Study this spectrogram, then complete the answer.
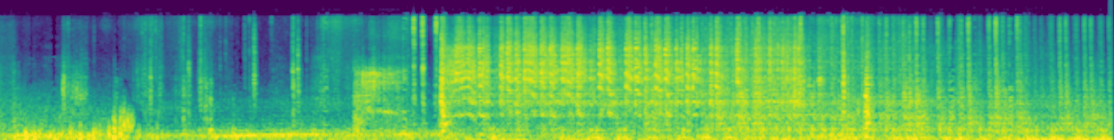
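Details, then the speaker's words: Barn-find car, won't start after repeated cranking; starting fluid sprayed in, starter cranks steadily at even rhythm but never catches. Owner suspects bad fuel pump; crank no-start. "okay it won't start and I have cranked cranked I'm going to put a good bit of this I wish I had somebody to spray it while I did it this should fire it"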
